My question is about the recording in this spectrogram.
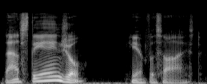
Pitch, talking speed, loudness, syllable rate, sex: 115 Hz, 145 wpm, -18 LUFS, 5.5 syllables/s, male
